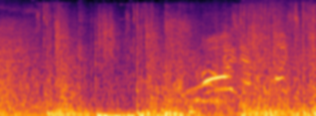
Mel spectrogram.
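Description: Rifle gunfire in a video game, with shots crackling through a dense, steady wash of game noise while a voice talks over it.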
